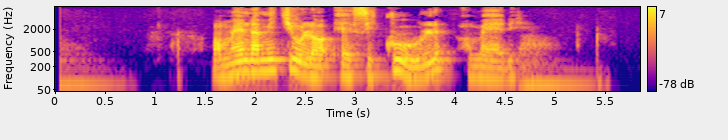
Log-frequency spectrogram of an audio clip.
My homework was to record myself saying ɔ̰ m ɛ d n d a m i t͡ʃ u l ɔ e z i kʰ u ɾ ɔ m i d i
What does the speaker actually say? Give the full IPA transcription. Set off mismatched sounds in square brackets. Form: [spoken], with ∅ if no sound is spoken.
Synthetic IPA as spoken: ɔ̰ m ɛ [∅] n d a m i t͡ʃ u l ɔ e [s] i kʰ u [l] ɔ m [ɛ] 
